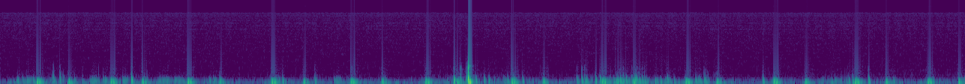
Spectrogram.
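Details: Heartbeat recorded through a webcam microphone while lying down: repeated soft, low, muffled steady thumps with faint rustle.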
